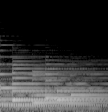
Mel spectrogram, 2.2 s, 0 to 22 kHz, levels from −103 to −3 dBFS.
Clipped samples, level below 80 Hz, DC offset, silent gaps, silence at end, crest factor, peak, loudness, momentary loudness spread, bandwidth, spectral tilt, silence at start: under 0.1%; -68 dBFS; under 0.1%; none; 0 s; 14 dB; -22 dBFS; -35 LUFS; 7 LU; 5.2 kHz; -10.5 dB/octave; 0 s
